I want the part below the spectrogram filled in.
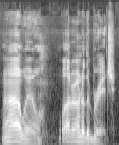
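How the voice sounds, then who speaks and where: A man playing a calm, matter-of-fact medic in an audio drama, with measured, formal phrasing. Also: medium pitch, vocal fry, dry recording.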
